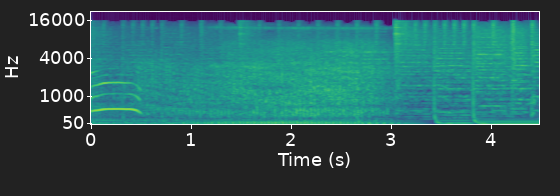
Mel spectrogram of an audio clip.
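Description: A woman's cheer of "woohoo!", then a steady low drone under a rush of noise that swells and fades over the next couple of seconds. Music with a beat starts about three seconds in.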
